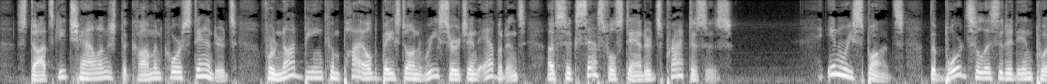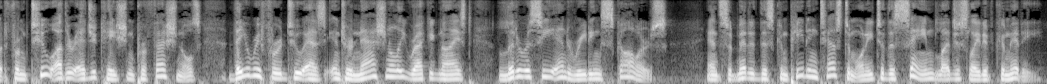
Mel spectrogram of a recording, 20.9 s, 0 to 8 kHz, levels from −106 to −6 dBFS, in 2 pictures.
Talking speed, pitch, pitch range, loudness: 145 wpm, 135 Hz, 120-155 Hz, -17 LUFS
